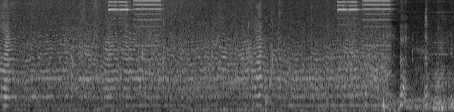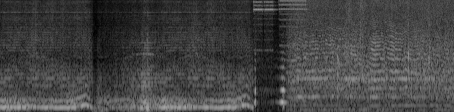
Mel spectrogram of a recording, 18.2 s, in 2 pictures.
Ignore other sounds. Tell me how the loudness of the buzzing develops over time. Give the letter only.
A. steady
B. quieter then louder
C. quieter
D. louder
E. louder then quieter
A.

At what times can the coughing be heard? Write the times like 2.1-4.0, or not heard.
7.2-9.1.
